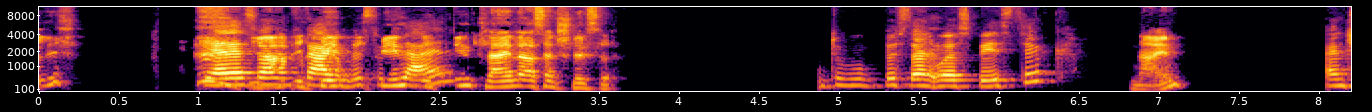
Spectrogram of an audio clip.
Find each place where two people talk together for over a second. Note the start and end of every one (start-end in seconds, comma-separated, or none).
1.3-2.6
